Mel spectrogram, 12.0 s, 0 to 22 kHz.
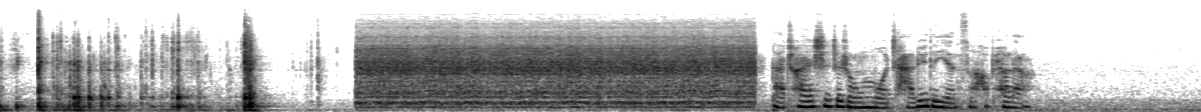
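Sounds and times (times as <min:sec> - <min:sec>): blender motor running: 0:03.6 - 0:07.6.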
